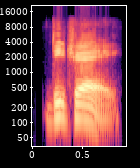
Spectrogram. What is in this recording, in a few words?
"deejay", American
